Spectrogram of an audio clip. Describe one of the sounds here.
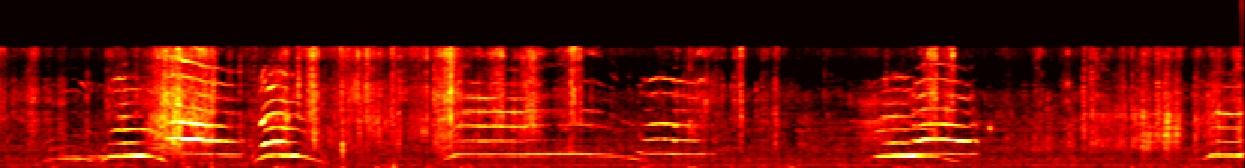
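Kittens' paws scrabble on cardboard.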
